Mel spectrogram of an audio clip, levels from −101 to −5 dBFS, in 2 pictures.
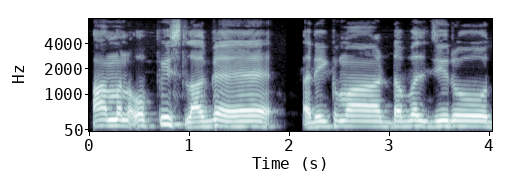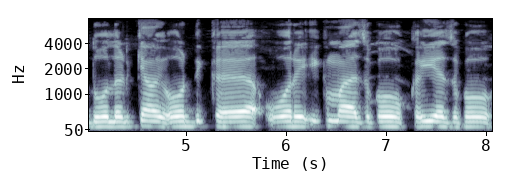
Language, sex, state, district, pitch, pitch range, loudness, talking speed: Rajasthani, male, Rajasthan, Churu, 135 Hz, 130-145 Hz, -13 LUFS, 170 wpm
